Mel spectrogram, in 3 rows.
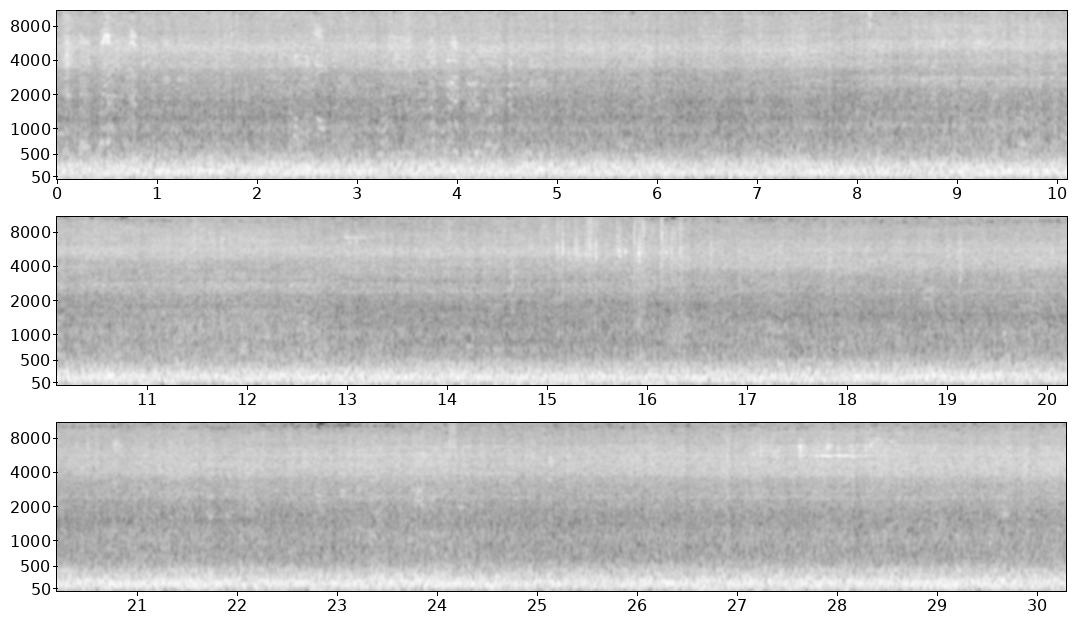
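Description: Steady cabin noise of a Boeing 737 on approach, heard inside the cabin at a window seat over the wing: its CFM56 turbofan engines and the airflow over the airframe with the flaps extended. The noise is low and even throughout, with no rises or breaks.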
